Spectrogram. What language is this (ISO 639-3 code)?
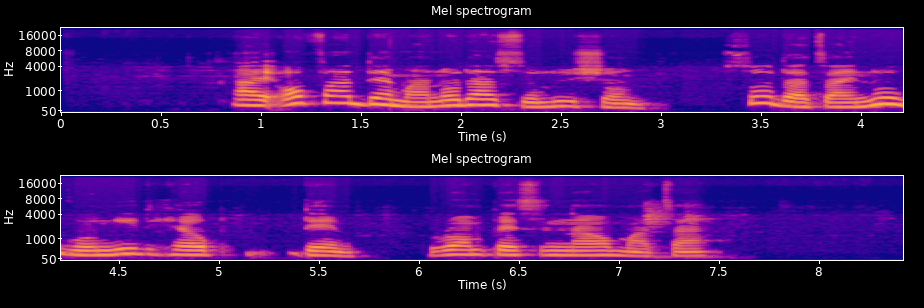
pcm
